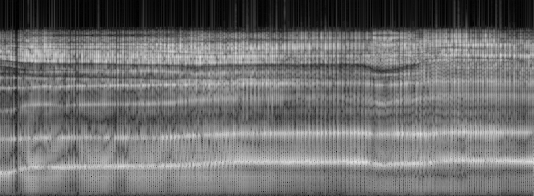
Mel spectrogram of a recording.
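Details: Person burping right up close to a laptop microphone: one long, loud, sustained burp lasting several seconds with a steady tone throughout.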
